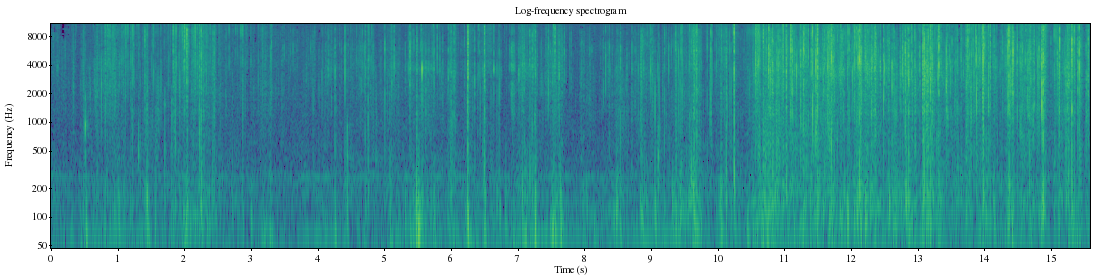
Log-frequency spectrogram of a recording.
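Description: A small silver foil sachet is held close to the microphone and crinkled and rubbed between the fingers, making dense, bright crackling with many sharp snaps over a low rumble. The crinkling stays fairly soft for about ten seconds, then grows louder and brighter for the rest of the clip.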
